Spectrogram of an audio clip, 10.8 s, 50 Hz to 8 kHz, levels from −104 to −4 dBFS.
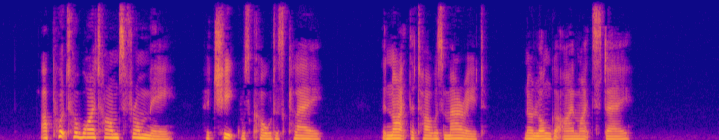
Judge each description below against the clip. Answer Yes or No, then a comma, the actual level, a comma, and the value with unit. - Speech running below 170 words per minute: Yes, slow, 135 wpm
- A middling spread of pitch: Yes, average, 3.8 semitones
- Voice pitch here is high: No, medium, 160 Hz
